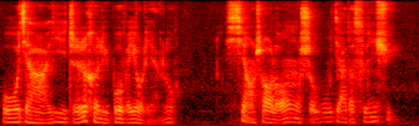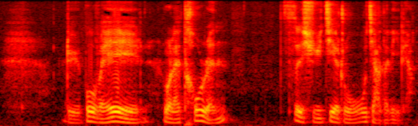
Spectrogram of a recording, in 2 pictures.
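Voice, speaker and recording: A man's voice: sits low, unhurried, warm tone. A man voicing a scheming, cruel male noble villain in an audiobook, with a cold, gloating, menacing delivery. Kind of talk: audiobook character voice.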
